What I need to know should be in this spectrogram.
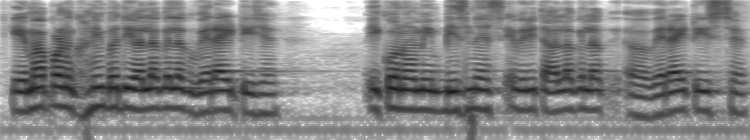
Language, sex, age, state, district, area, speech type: Gujarati, male, 18-30, Gujarat, Junagadh, urban, spontaneous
